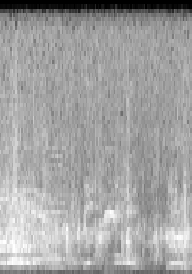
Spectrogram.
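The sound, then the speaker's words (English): A church audience claps steadily while praising God as a crowd of voices calls out and shouts over the applause at a fairly even level. “It's your turn. I didn't say clap.”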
